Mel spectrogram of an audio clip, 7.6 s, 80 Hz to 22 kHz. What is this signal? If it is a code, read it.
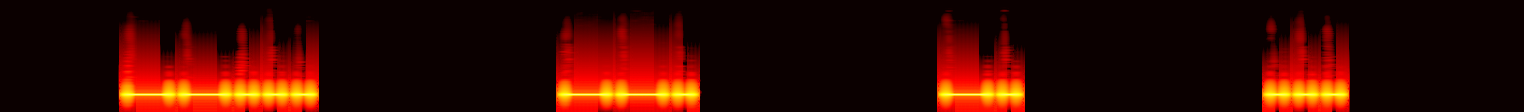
Morse code, heard as a keyed tone, about 17 wpm, spaced as for 6 wpm, 700 Hz. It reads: 7GNS
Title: USA Call Signs - 6x Character Spacing - 17wpm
